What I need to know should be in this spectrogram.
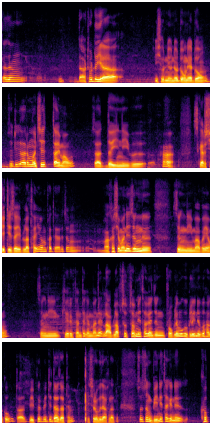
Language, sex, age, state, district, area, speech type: Bodo, male, 18-30, Assam, Baksa, urban, spontaneous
